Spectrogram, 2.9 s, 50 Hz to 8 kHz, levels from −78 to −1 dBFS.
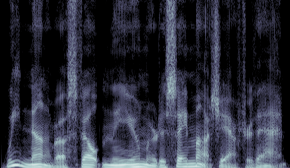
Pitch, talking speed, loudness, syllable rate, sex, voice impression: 105 Hz, 270 wpm, -17 LUFS, 5.4 syllables/s, male, masculine, adult-like, slightly thick, friendly, slightly unique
